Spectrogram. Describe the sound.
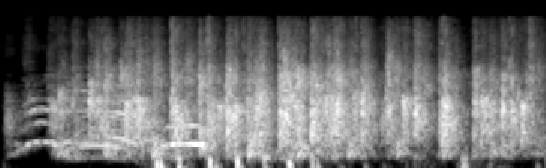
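An audience claps to welcome a guest onto a show, with a burst of many sharp, overlapping hand claps that stays fairly loud and even throughout, briefly joined by a voice near the start.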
